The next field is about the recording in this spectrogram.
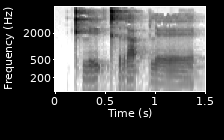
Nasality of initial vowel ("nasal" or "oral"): oral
